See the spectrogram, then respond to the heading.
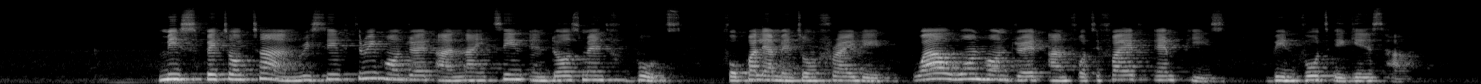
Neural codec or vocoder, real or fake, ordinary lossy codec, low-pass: none; real; none; 14.4 kHz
